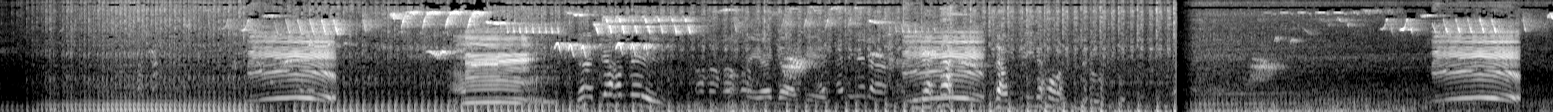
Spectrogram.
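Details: Herd of tame cattle and calves hurrying back to the farm barn during the rainy season; a series of short, arched moos, about six in ten seconds, over heavy low engine-like rumble and trampling noise.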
